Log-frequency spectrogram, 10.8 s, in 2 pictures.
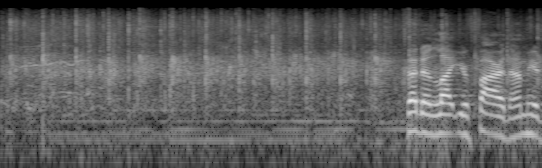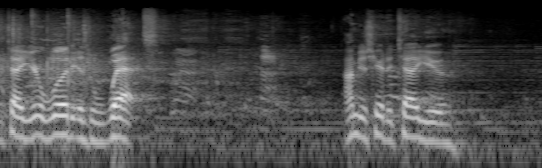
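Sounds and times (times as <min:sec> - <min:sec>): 
audience hand clapping: 0:00.0 - 0:07.1
speech: 0:04.0 - 0:07.0, 0:08.9 - 0:10.1.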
